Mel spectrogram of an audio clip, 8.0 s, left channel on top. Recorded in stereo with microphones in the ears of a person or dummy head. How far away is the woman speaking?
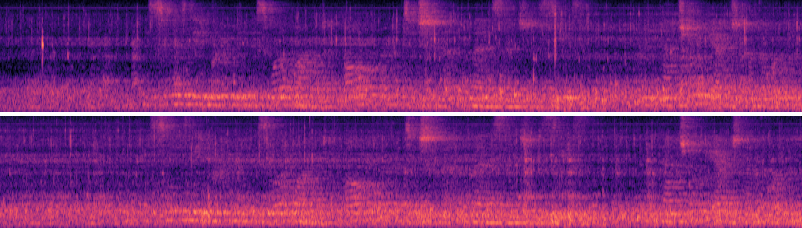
About 5.5 m.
